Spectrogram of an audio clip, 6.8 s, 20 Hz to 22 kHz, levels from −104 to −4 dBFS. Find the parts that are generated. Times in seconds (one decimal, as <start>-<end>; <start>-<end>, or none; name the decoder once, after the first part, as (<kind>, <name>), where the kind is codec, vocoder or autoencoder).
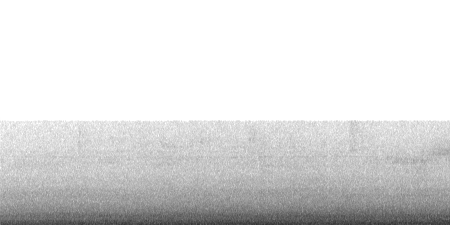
0.0-0.6 (vocoder, BigVGAN v2); 1.2-3.4; 5.6-6.8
